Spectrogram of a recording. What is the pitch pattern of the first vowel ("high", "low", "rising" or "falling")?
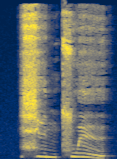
falling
